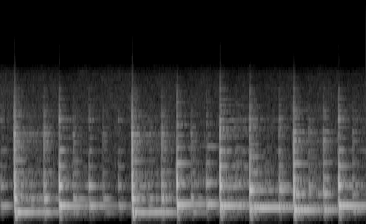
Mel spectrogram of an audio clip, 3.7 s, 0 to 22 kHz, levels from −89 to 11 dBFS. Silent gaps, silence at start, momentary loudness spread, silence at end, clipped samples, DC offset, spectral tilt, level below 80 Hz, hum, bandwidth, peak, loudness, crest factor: none; 0 s; 5 LU; 0 s; under 0.1%; under 0.1%; -7.5 dB/octave; -72 dBFS; none; 6.2 kHz; -2 dBFS; -24 LUFS; 20 dB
